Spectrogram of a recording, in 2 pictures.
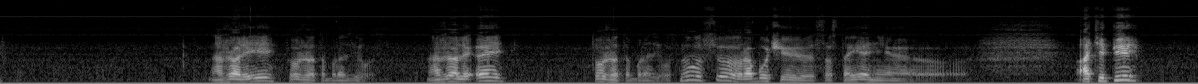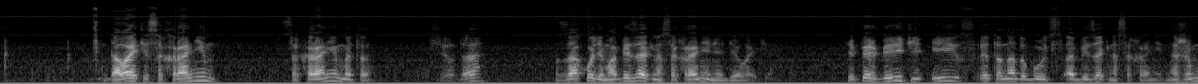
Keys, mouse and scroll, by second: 2.3 e, 3.3 click, 5.0 a, 7.5-9.4 drag, 8.5-10.4 middle drag, 20.5-22.3 drag.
